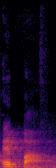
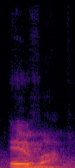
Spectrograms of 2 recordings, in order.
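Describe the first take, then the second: First: The middle consonant is a p sound. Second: The middle consonant is a v-like sound. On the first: The speaker calls it wrong. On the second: The speaker calls it right. "semi-semi V. Antara waw dan fa"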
